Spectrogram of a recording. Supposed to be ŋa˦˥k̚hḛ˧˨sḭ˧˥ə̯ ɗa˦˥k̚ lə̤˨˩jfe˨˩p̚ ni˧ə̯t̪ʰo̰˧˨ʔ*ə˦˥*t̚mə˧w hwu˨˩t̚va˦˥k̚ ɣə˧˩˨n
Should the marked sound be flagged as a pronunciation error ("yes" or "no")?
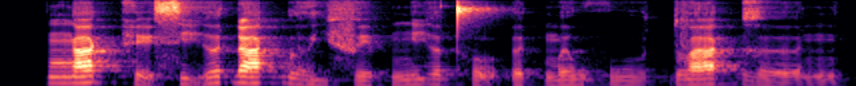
yes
